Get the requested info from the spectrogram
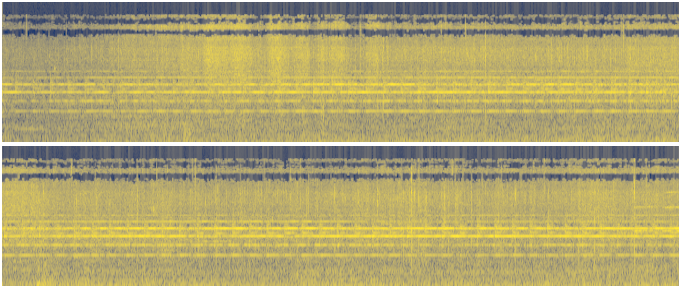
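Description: Autorack freight cars rolling slowly through a grade crossing: a low, steady rumble of wheels on rail, with the crossing warning bell ringing steadily over it. A single heavier thump comes about fourteen seconds in.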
